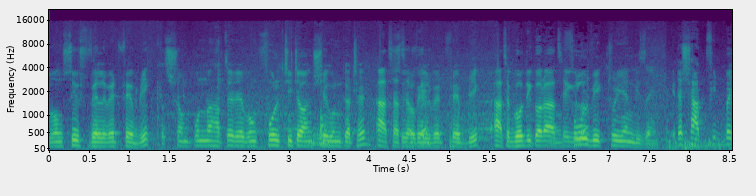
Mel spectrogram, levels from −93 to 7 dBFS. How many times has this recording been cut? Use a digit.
2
